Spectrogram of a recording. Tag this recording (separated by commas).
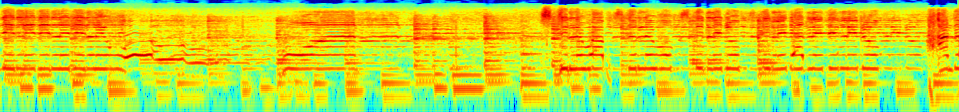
Music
